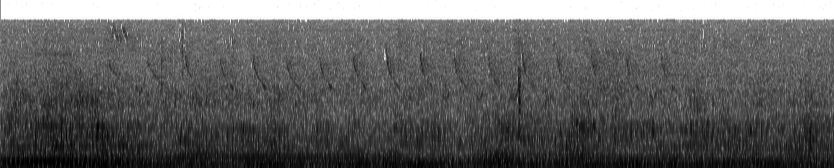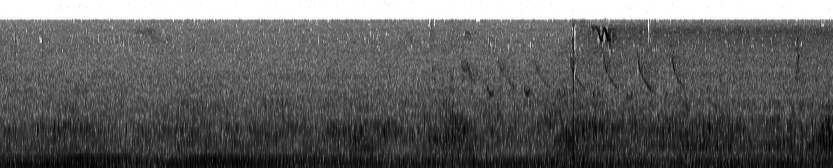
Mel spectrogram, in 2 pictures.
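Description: Vehicle engine idling steadily, with birds chirping over it in quick, downward-sliding high notes. Near the end, a brief metallic rattle of wire-mesh panels.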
